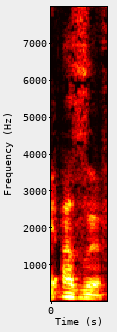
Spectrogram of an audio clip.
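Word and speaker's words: Азеф: Значит, правильно, наверное, все-таки Азев, потому что да.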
